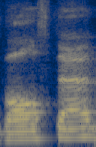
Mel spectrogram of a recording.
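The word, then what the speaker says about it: Wallstedt: You're calling Walad Walstad, but I'm pretty sure isn't it pronounced Volstad like Swedish?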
